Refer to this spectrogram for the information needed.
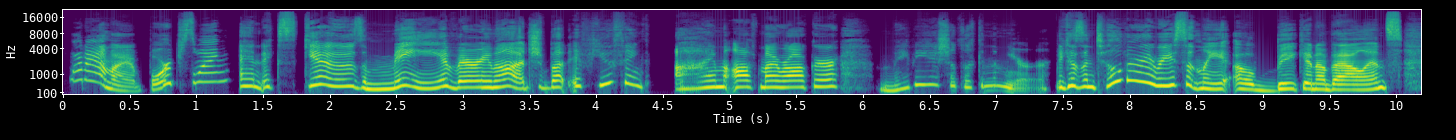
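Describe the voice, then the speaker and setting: A whimsical female diary come to life for a video game. Her voice sits fairly high and swings widely in pitch as she muses aloud. She is curious, excitable and theatrical, recorded very dry with no room sound. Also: moderate pace, few pauses, dry recording, heavily acted. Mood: mock offended. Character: living diary, quirky, excitable, curious female datable character. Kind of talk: video game character voice acting.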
